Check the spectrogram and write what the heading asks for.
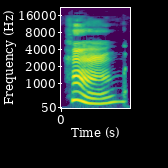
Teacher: The last sound is h. Keeping your mouth closed, you pronounce hm as if you are speaking through your nose.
